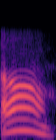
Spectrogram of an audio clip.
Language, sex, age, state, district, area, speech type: Assamese, female, 30-45, Assam, Majuli, rural, conversation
